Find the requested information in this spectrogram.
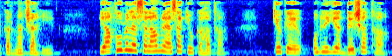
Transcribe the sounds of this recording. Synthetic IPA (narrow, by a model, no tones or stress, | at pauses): kɐɾnat͡ʃaːɦieː | jaːquːbɐlɛːsːɐlaːmneɛːsakjũːkɐɦat̪ʰaː | kjõːkeʊnɦẽjeɐ̃nd̪eːʃat̪ʰaː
